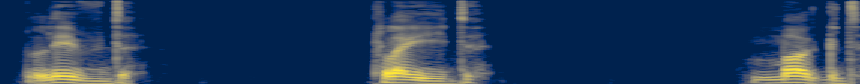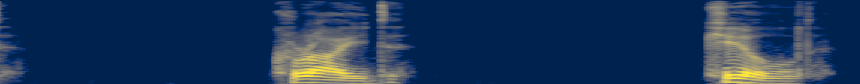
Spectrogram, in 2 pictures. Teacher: After voiced sounds such as v, g, and y, and all vowel sounds, the final ed is pronounced like d, as in the word good.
